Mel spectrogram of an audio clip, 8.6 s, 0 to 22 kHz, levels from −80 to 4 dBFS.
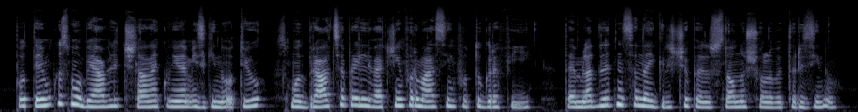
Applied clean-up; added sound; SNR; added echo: none; none; none; none.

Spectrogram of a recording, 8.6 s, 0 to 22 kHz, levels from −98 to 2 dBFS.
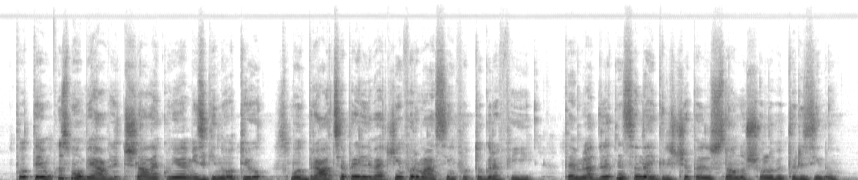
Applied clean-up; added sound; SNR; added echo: none; none; none; reverberation time 0.2 s.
